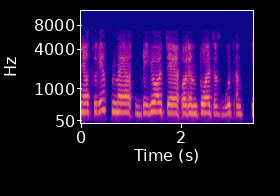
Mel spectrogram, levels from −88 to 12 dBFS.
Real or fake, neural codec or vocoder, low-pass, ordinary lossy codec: fake; codec, 16 kHz, 4.8 kbps, FACodec; 7.2 kHz; MP3, 48 kbps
